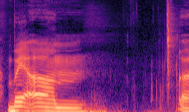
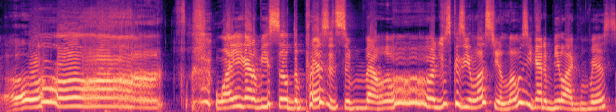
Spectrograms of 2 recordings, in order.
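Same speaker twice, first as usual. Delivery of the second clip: fake-cry a complaint at Superman, much higher; mock wailing; 13 semitones higher than usual. Fan whining at sad Superman, high hammed-up wail. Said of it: "And I'm like".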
